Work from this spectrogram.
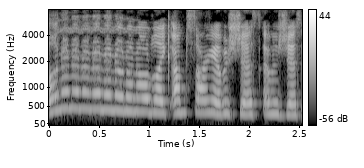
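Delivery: acted sweet, feminine, high, gushing apologetic tone. Retelling how a stranger at the door apologized to a man: imitating a sweet, feminine apology. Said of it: "gets all feminine and sweet with him".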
